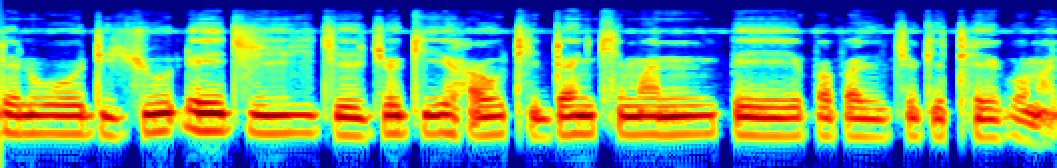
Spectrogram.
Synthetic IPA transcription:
ndɛnwoːdid͡ʒuːɗed͡ʒid͡ʒɛd͡ʒoɡiha̰wtʰidaŋkʰimanb̥ɛbabald͡ʒoɡɛtʰɛːɡɔma̰n

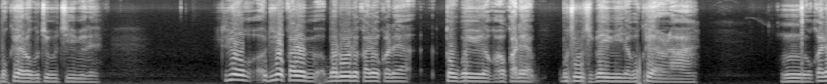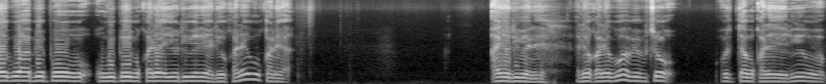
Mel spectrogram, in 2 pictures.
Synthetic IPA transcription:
bo̞keaɾo̞but͡ʃiβut͡ʃiβeɾe | ɾiɾoɾiɾo̞kaɾebaɾuoɾekaɾeokaɾea | to̞wp̬ajβeɾakaokaɾea | but͡ʃiβut͡ʃipejβejɾaβo̞keaɾoɾa | okaɾeboabepowip̬ejβo̞kaɾeajo̞ɾiβe̞ɾeaɾio̞kaɾeβukaɾea | jo̞ɾiβe̞ɾe̞ | aɾio̞kaɾe̞boaβebut͡ʃio | taβo̞kaɾeajoɾiβeɾβoa

